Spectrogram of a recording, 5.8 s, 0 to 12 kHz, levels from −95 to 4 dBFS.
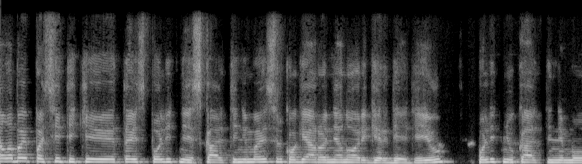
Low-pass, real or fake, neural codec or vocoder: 10.8 kHz; real; none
